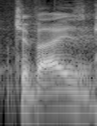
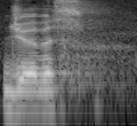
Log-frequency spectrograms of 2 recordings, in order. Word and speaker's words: Gervais: Oh yeah, Gervais, Gervais. – This is good. – Jervis, Gervais.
